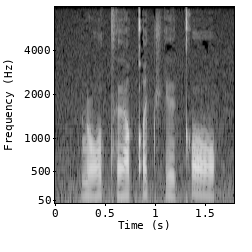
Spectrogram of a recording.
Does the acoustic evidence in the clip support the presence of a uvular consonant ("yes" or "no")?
yes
